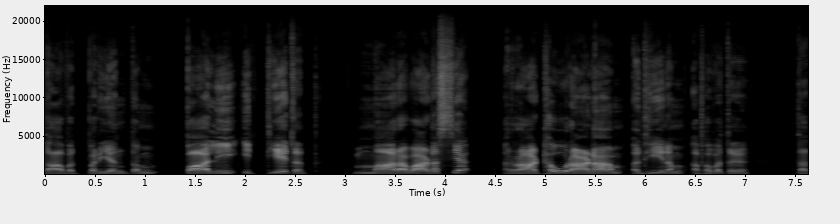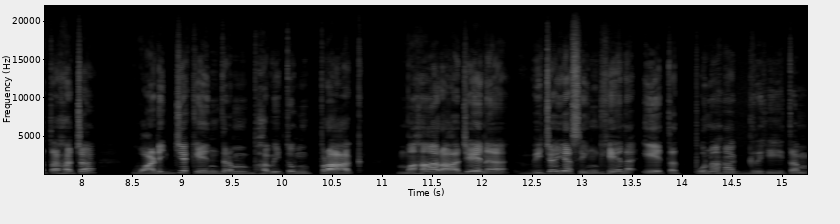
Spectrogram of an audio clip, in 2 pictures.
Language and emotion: Sanskrit, neutral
